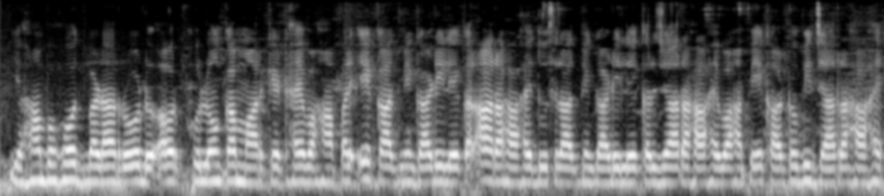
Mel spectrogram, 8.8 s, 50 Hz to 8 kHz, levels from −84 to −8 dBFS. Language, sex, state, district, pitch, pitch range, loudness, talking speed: Hindi, female, Andhra Pradesh, Anantapur, 190 Hz, 185-195 Hz, -16 LUFS, 235 wpm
